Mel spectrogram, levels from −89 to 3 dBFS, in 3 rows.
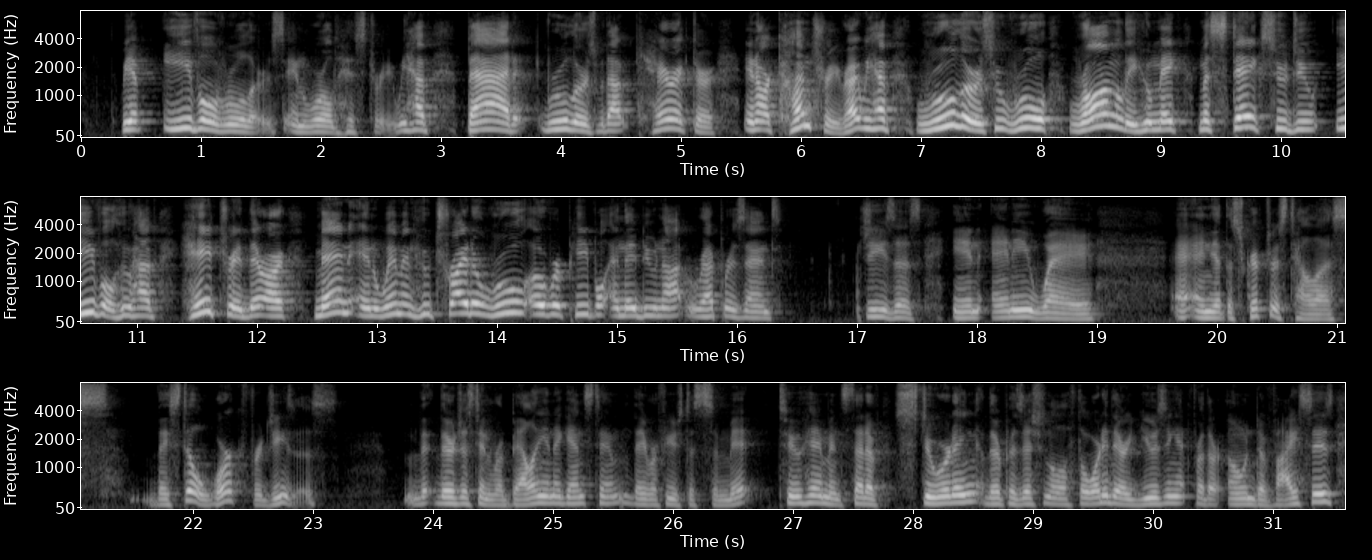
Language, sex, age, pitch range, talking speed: English, male, 30-49, 135-190 Hz, 165 wpm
